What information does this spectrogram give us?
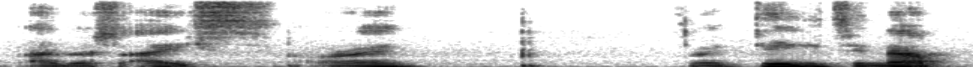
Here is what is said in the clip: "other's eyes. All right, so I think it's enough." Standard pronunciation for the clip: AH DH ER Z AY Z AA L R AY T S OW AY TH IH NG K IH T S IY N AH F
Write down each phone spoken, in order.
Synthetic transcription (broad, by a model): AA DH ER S AY S AA L R AY T S OW AY T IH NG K IH T S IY N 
